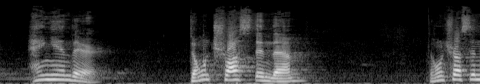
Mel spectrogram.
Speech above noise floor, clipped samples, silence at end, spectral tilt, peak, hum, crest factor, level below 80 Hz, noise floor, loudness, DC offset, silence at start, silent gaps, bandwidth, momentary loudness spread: 35 dB; under 0.1%; 0 s; -5.5 dB/octave; -2 dBFS; none; 16 dB; -48 dBFS; -49 dBFS; -16 LUFS; under 0.1%; 0.3 s; none; 16 kHz; 12 LU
